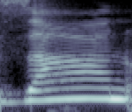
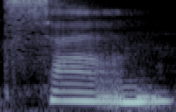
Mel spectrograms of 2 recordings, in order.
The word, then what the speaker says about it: Zahn: S und Z also das deutsche Z wird sehr stark ausgesprochen also hier der Zahn okay sehr wichtig es muss stark ausgesprochen werden der Zahn also nicht sahn oder so sondern Zahn okay richtig stark Zahn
